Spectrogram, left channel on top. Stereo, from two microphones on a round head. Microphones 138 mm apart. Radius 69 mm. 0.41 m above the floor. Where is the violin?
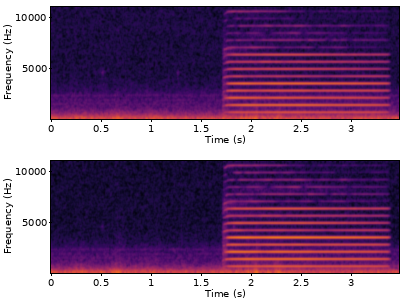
5° right (ahead or behind).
